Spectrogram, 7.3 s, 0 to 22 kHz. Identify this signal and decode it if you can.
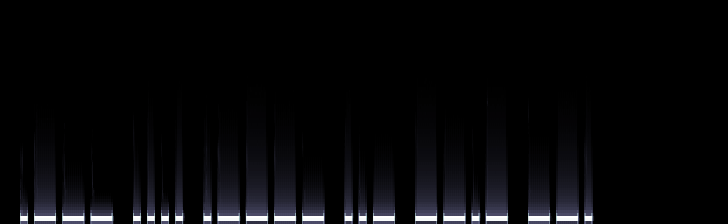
Morse code, heard as a keyed tone, about 17 wpm, 700 Hz. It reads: JH1UQG
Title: DXCC-100 Call Signs - 6 Characters - Repeated 3x - 17wpm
